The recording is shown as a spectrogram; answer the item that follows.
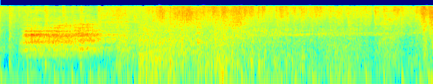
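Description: Soundtrack music with animated thunder-and-lightning sound effects: a dense low rumble with crackles sets in about two and a half seconds in.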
